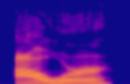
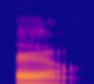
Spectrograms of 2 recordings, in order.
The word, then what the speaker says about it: our: Perfect pronunciation is our, but daily pronunciation, R.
